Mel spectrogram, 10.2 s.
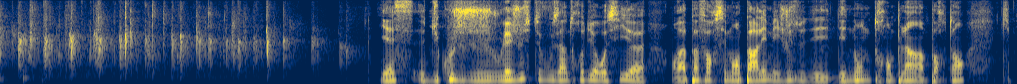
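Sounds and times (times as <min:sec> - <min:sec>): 
audience applause: 0:00.0 - 0:03.6
speech: 0:03.8 - 0:10.1.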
